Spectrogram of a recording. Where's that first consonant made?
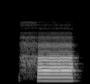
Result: throat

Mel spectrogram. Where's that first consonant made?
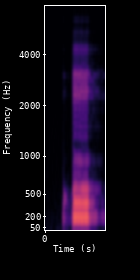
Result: throat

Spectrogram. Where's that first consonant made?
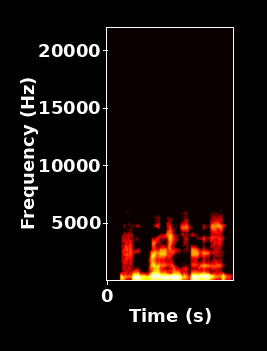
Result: lips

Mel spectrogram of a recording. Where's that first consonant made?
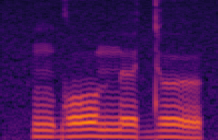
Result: velum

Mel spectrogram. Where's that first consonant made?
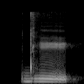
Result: tongue tip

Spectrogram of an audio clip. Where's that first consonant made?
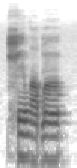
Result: throat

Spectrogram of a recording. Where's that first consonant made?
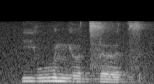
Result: palate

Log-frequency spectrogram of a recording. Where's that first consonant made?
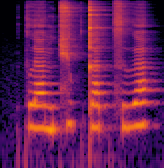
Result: velum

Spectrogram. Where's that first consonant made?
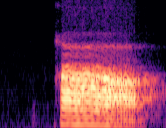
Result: uvula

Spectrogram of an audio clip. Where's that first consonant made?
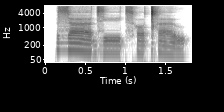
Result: tongue tip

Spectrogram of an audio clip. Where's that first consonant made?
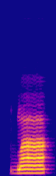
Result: lips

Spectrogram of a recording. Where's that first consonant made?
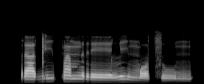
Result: tongue tip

